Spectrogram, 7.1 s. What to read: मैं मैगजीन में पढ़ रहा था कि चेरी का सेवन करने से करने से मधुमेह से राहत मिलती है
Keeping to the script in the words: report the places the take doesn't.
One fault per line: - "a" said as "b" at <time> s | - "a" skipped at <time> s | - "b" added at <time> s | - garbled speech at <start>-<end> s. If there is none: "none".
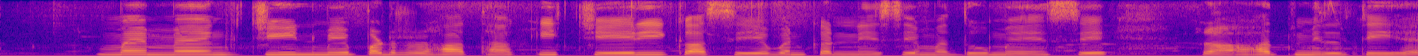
- "करने से" skipped at 4.6 s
